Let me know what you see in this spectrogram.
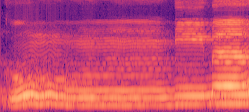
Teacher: Mim sukun bertemu ba, ikhfa syafawi, bibir rapat dan dengungkan.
